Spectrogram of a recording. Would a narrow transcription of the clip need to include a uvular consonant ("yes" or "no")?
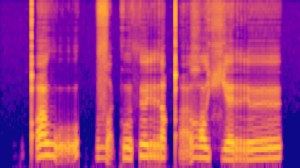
yes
